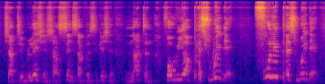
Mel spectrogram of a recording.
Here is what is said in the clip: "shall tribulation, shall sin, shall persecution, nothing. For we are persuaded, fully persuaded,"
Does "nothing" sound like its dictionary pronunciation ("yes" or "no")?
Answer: no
